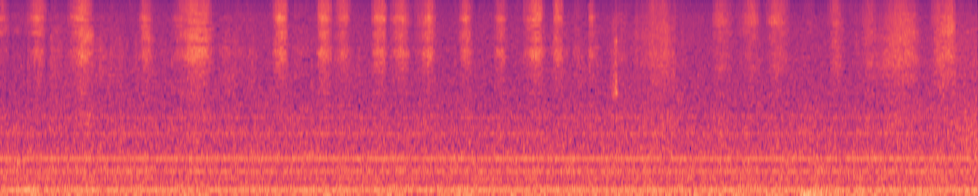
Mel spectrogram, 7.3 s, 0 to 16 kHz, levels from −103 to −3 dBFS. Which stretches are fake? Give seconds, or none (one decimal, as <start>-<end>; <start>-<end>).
none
